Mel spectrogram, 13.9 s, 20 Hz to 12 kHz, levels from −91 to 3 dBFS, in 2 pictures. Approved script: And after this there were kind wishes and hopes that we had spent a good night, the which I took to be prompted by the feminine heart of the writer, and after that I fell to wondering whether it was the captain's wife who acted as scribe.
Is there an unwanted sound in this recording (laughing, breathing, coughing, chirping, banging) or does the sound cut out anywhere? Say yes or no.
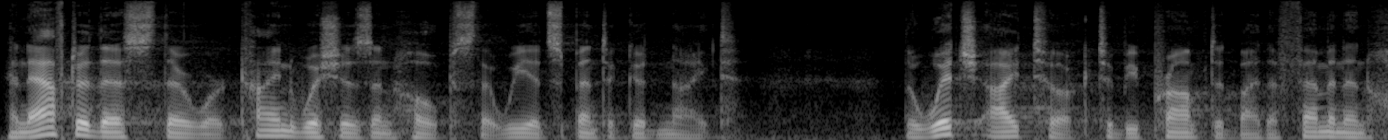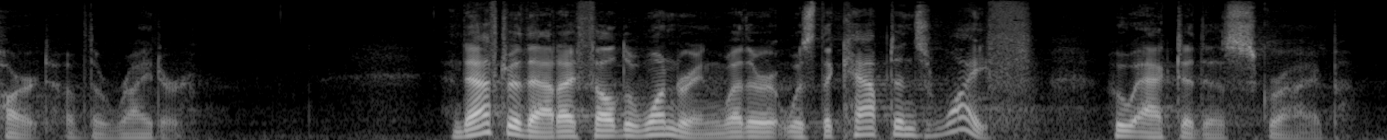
no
